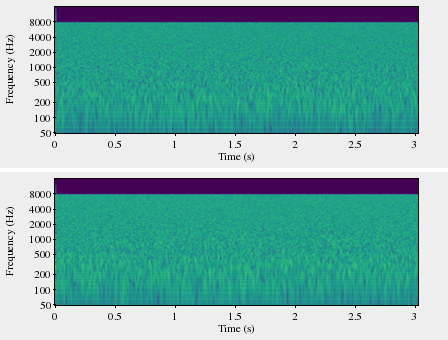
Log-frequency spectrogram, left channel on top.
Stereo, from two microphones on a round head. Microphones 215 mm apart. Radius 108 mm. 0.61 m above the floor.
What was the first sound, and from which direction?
Only background noise.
